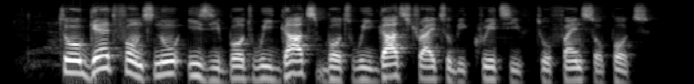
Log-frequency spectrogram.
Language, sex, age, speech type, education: Nigerian Pidgin, male, 15-29, spontaneous, tertiary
